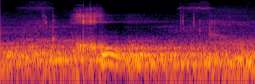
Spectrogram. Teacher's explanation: Ya, ada suara yang menebal, ya, bukan hu tetapi khu. Ya, ada sedikit suara dengkur tetapi tidak perlu ditekan secara berlebih.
